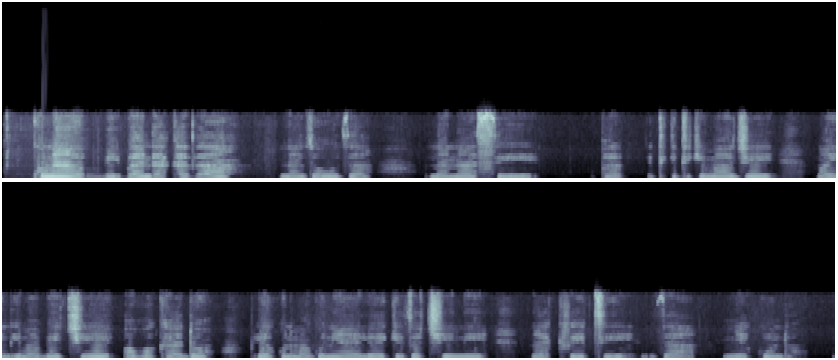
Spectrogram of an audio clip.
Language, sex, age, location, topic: Swahili, female, 25-35, Mombasa, finance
